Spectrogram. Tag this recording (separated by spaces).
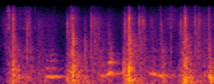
SonicSnaps School Germany Essen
